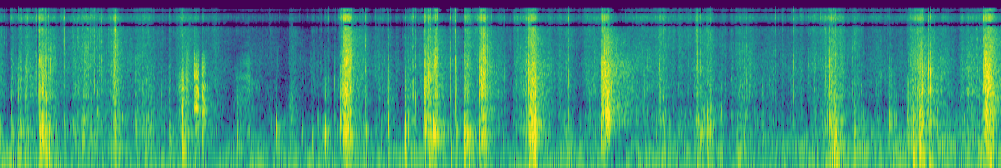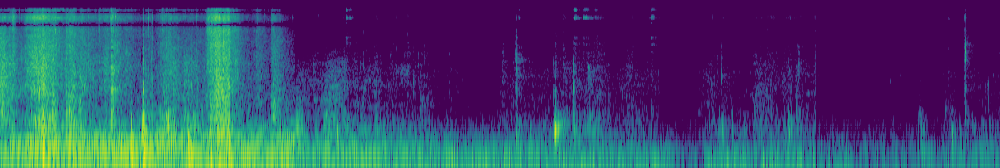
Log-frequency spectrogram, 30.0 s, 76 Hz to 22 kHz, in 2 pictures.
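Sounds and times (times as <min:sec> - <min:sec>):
bubble wrap crinkling: 0:00.0 - 0:19.4.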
